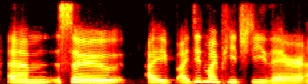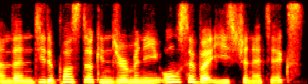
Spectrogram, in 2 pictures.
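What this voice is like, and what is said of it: French accent. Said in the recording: “You can probably hear it from my accent. I am French.”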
